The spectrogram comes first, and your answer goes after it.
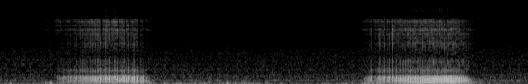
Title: indian man snoring sound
